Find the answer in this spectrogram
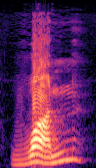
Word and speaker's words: one: One sun two few three key four door five dive six licks seven heaven eight late nine time ten men.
